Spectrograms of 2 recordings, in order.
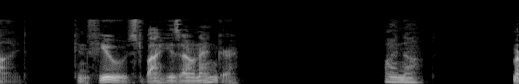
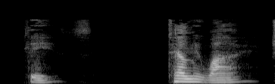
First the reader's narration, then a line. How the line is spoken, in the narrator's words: she asked calmly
